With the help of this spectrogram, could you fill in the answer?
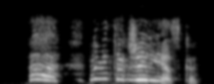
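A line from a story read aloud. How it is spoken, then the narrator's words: Tiny startled squeak. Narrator (Russian): пискнула трехдюймовочка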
